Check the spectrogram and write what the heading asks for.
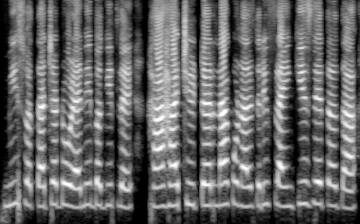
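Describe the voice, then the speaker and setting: A woman's voice: high voice, flat delivery, a little fast, no echo, close to an everyday voice. A woman voicing a spoiled, dramatic young wife who complains in a whiny way. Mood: complaining. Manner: whiny, exclaiming, English words mixed in.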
